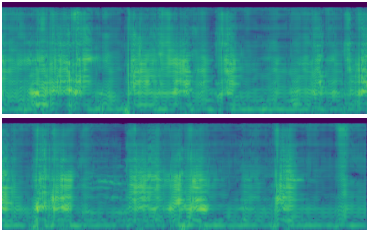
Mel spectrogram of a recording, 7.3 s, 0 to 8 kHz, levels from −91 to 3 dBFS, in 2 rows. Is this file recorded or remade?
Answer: remade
